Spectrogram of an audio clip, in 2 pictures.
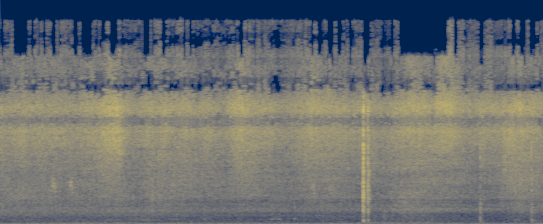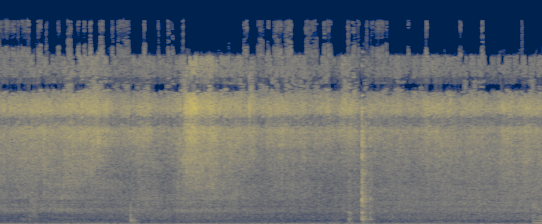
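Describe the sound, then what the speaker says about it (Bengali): Fish simmering in oil in a pan in a village kitchen, a soft steady sizzle close by, broken by a few sharp clinks and stirring scrapes. "ভালো করে আপনার তেলের সাথে সিদ্ধ করে নেওয়া হচ্ছে"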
